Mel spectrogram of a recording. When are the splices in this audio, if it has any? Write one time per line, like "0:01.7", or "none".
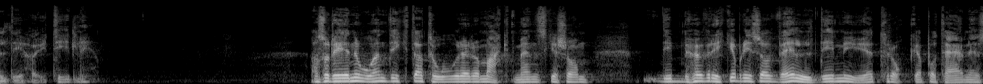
none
